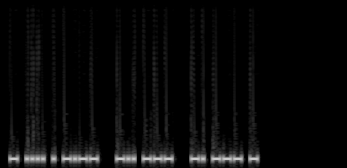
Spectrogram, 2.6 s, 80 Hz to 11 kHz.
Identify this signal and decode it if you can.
Morse code, heard as a keyed tone, about 59 wpm, 700 Hz. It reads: THEY DO NOT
